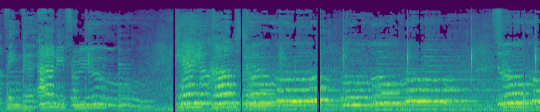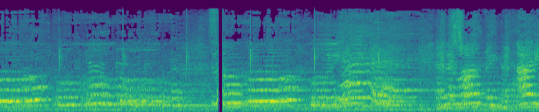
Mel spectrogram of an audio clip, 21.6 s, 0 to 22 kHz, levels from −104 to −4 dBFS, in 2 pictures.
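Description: At 3.45, 4.80, 6.33, 10.45, 14.04 and 15.13 s the sound abruptly drops to silence for 40 to 130 ms. These are corrupt frames muted: the decoder rejected damaged compressed frames and the player filled them with silence. The gaps fit two to five frame lengths each, and timing stays intact.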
